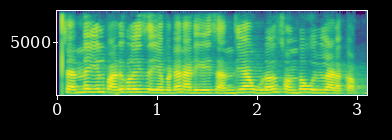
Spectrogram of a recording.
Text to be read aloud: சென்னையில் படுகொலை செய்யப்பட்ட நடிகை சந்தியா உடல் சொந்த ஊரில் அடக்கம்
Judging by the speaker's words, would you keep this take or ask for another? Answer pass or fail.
pass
